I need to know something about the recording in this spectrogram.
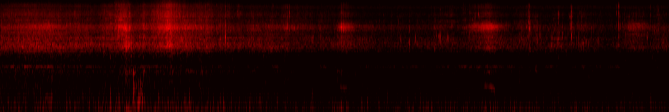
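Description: White water rushes and churns loudly around a kayak.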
